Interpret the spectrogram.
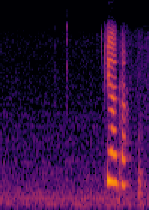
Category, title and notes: Sound effects > Human sounds and actions
yadaやだ
Female copulatory vocalizations as a clumsy aroused refusal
